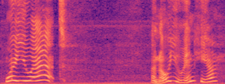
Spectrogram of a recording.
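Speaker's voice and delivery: high, slow singsong calling; mocking high singsong calling out a snake; taunting singsong.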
